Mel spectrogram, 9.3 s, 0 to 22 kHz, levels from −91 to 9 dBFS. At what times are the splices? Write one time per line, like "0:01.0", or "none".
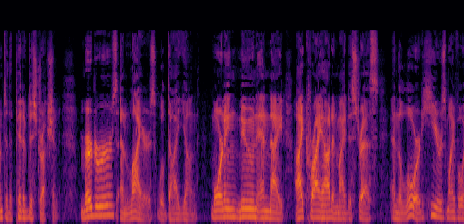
0:04.1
